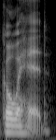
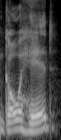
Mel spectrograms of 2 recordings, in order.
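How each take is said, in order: First: Said in the usual way. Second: Disbelieving rising repeat; incredulous. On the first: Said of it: "do not respond with". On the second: Shown as a demonstration. Streamer appalled at the careless reply, incredulous rise. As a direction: ask it back like you can't believe it.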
